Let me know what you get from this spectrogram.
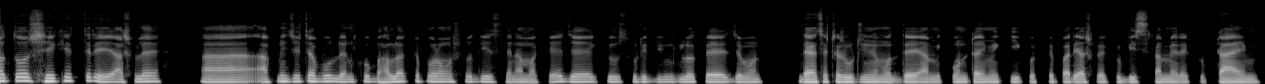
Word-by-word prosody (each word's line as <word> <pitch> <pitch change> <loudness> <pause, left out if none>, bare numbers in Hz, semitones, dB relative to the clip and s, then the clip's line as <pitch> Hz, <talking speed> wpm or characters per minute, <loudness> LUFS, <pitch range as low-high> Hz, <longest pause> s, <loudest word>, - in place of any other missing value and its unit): তো 170 - +5 0.2
সেক্ষেত্রে 155 +2 +3 0.2
আসলে 130 +4 +1 0.6
আ 110 - +3 0.6
আপনি 115 +5 -1
যেটা 135 +1 +2
বললেন 130 -4 +2
খুব 130 - -1
ভালো 110 +3 +3
একটা 135 +2 -5
পরামর্শ 125 -1 +1 0.2
দিয়েছেন 115 -3 -2
আমাকে 105 +2 -4 0.2
যে 120 - +4
একটু 115 +1 -7 0.2
ছুটির 115 -1 -3
দিনগুলোতে 115 -1 0 0.2
যেমন 110 0 +1 0.5
দেখা 110 -1 +6
গেছে 110 - 0
একটা 110 - +1
routine 110 0 +1
এর 105 - +1
মধ্যে 105 0 0 0.2
আমি 105 0 -2
কোন 110 -1 +1
time 100 0 +2
এ - - -2
কি 110 - -4
করতে 100 +1 -5
পারি? 100 +1 +1
আসলে 100 +1 -6
একটু 100 - -10
বিশ্রামের 105 0 -1
একটু 100 - -13 0.2
time। 100 0 +3
110 Hz, 170 wpm, -22 LUFS, 105-125 Hz, 0.6 s, দেখা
